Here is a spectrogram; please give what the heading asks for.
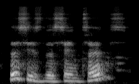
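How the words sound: The pitch stays up at the end. More words seem to follow. The speaker calls it wrong. "as if there's more words"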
